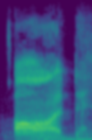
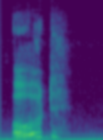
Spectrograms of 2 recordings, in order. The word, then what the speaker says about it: odd: here is the word odd instead of ode okay this is an ah sound as well odd okay all right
